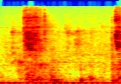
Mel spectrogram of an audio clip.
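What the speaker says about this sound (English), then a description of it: "So now I'm going to tighten this because I'm going to expand it." Wrench tightening a bolt on a mini hotrod engine, two short bursts of ratchet clicking separated by a pause, close and fairly loud over a steady low hum.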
